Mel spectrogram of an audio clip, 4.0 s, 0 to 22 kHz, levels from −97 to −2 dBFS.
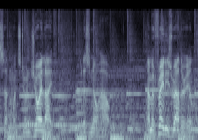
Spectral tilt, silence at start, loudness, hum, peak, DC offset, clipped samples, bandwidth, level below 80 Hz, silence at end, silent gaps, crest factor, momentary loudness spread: -4.5 dB/octave; 0 s; -27 LUFS; none; -6 dBFS; under 0.1%; under 0.1%; 16 kHz; -38 dBFS; 0 s; none; 22 dB; 11 LU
